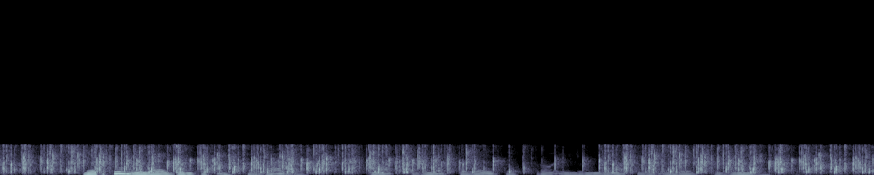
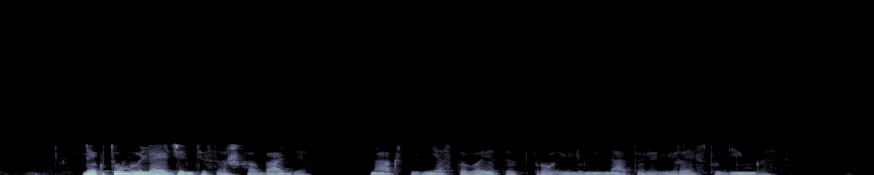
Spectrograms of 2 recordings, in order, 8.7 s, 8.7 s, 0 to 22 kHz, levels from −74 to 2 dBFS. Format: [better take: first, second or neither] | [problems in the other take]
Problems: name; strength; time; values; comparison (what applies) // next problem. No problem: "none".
second | background sound (Applause); 4 dB above the speech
